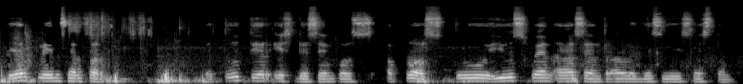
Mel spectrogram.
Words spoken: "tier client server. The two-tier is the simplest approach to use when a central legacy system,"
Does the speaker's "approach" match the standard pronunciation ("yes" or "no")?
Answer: no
